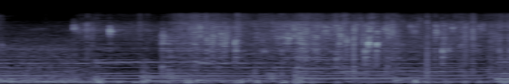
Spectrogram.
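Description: Food sizzles steadily in a hot pan as onion, garlic and ginger are sautéed for a sweet-and-sour lipti fish escabeche, with intermittent clinks and scrapes of stirring, close and alone without talk.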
